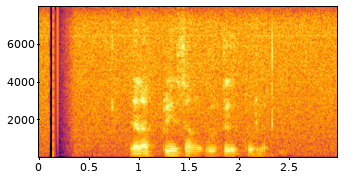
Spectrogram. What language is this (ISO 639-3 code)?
sin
